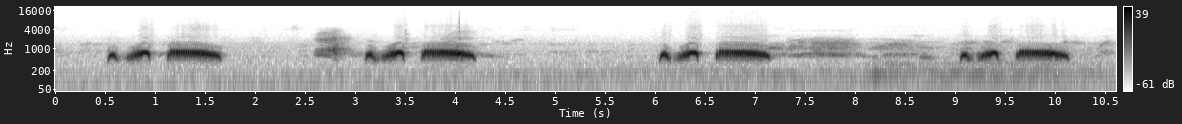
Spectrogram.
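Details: Decoy spotted dove calling thúc gù: four phrases, each of two quick short notes and then a sustained mellow coo, separated by irregular pauses, with faint murmuring noise late in the sequence.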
